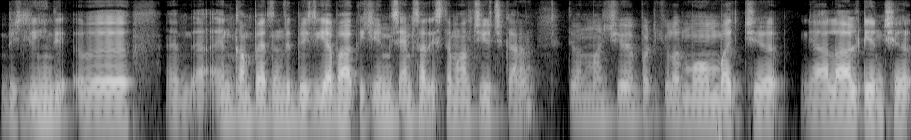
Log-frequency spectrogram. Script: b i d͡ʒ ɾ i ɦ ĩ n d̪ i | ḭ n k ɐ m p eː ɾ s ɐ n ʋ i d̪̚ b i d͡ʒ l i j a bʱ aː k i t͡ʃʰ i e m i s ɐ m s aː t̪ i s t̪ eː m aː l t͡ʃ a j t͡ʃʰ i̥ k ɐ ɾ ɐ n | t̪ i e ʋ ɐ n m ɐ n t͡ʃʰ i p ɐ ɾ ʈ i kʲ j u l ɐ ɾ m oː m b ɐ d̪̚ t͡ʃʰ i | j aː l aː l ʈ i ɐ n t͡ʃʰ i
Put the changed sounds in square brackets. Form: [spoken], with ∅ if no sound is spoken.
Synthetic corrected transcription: b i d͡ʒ [l] i ɦ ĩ n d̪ i | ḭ n k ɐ m p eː ɾ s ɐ n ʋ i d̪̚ b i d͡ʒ l i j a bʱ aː k i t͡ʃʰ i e m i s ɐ m s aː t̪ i s t̪ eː m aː l t͡ʃ [i] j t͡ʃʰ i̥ k ɐ ɾ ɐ n | t̪ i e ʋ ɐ n m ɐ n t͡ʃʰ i p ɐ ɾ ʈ i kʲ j u l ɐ ɾ m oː m b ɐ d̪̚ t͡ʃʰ i | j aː l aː l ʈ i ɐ n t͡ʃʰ i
